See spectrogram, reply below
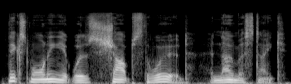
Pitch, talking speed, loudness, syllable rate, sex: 100 Hz, 205 wpm, -14 LUFS, 5.0 syllables/s, male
